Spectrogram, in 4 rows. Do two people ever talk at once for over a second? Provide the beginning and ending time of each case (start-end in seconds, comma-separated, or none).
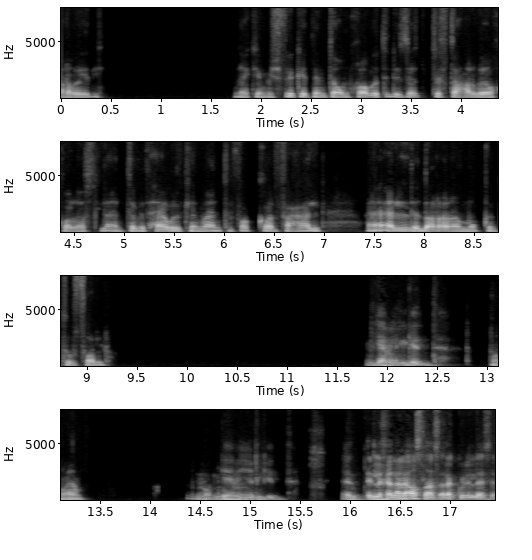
none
